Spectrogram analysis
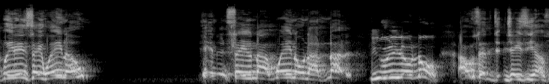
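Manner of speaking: high, sneering parody of Wayno; high mock voice throwing his words back. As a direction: pitch it up and ridicule the claim. Mocking Wayno's dismissive claim.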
